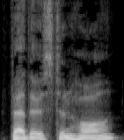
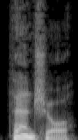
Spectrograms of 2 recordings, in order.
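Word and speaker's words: Featherstonehaugh: holch or hmond holch the surname generally said to have the most pronunciations is f a t h e r s t o n e h a u g h which can be pronounced in any of five ways featherston Hall Fon Shaw feston hall fenhe or for those in a hurry fhaw but in fact there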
